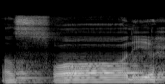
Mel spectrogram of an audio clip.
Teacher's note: അസ്സാ എന്ന് പറയുമ്പോൾ പ്രത്യേകം ശ്രദ്ധിക്കുക. സ്വാദ് ഇസ്തിഅലാഇൻ്റെ ഹർഫാണ്, തടിപ്പിച്ച് തഫ്ഖീമോടെ ഉച്ചരിക്കണം. അതിൻ്റെ ദീർഘാക്ഷരമായ അലിഫിലും തഫ്ഖീം ഉണ്ടാവണം.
